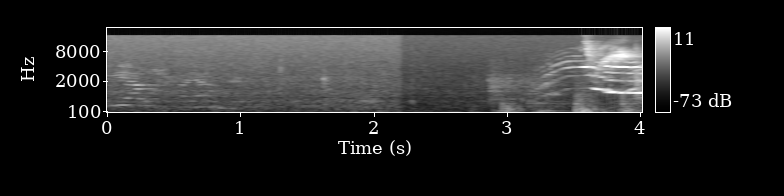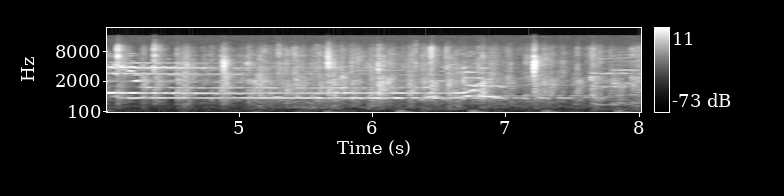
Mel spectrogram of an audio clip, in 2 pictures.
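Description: Congregation ululating in long, high, held calls, with clapping, breaking out about three and a half seconds in after faint murmuring.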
